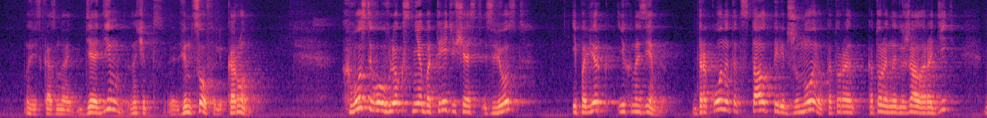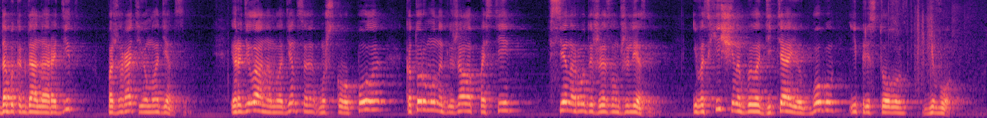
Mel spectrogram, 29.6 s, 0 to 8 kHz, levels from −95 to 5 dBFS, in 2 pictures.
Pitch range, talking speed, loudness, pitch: 140-195 Hz, 120 wpm, -18 LUFS, 160 Hz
